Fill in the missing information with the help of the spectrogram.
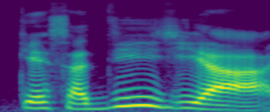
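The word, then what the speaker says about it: quesadilla: 여러분들 약간 스페인어권에 관심을 가지면 깨사디아라는 아주 맛있는 또르띠아에다가 치즈를 막 얹은 요리를 먹어보신 분들이 있을 텐데 그것도 이렇게 QUE가 적혀 있어요. 쾌가 아니에요. 깨사디지아 이렇게 읽어야 돼. 깨사디지아 아시겠죠?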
